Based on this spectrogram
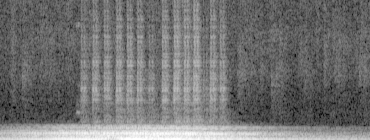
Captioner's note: windows rattle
